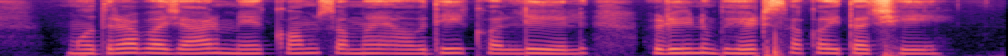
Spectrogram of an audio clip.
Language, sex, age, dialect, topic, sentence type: Maithili, female, 51-55, Southern/Standard, banking, statement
